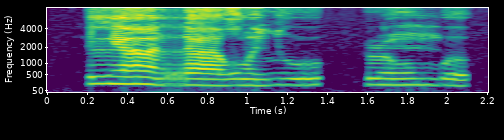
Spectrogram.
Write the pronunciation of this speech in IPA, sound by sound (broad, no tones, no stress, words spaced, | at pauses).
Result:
lʲã raʁʷə̃ʎu | ɭũmʊ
